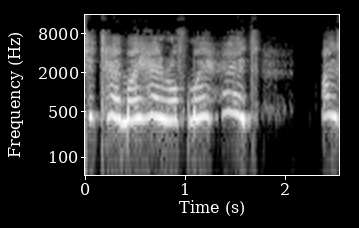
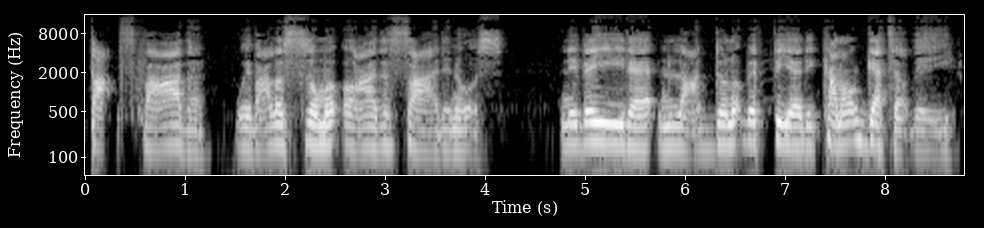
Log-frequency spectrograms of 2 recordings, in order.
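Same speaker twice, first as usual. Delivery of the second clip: low voiced old servant; crying out, old Joseph. A narrator's reading. Joseph gloating.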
